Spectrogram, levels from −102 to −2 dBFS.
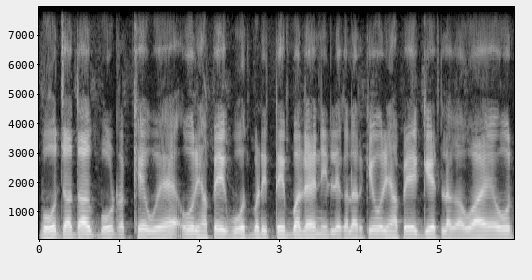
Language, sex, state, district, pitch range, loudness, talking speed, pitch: Hindi, male, Haryana, Charkhi Dadri, 120-130 Hz, -16 LUFS, 270 wpm, 125 Hz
